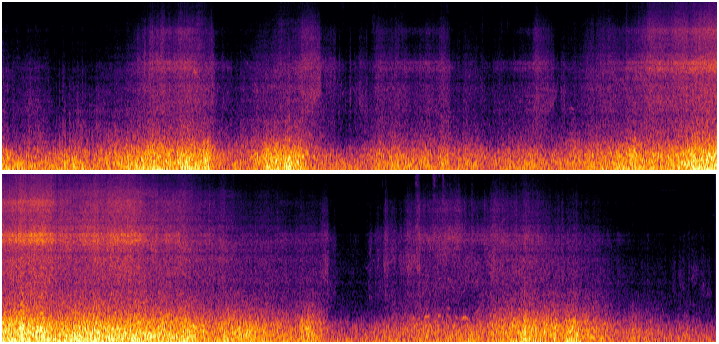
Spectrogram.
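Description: Strong wind rushes and buffets loudly past a nearby microphone.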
